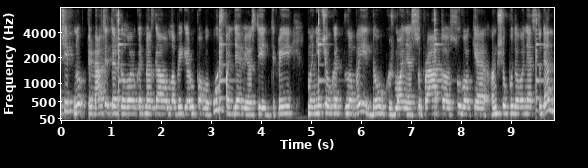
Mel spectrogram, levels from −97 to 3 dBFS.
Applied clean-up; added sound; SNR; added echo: none; Dishes, pots, and pans; 15 dB; none.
